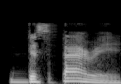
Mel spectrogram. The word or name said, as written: disparager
